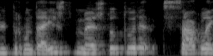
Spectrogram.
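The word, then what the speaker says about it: Çağla: Eu tenho imensa vergonha de lhe perguntar isto, mas doutora Ságua, é assim que se Isso mesmo. pronuncia o seu nome? Sim, E pronto, se não perguntarmos, nunca sabemos, não é? Pronto, a doutora exatamente. Ságua é nutricionista, acedeu a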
